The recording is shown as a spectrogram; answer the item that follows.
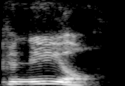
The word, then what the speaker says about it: pineal: It's pronounced pineal, yeah.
